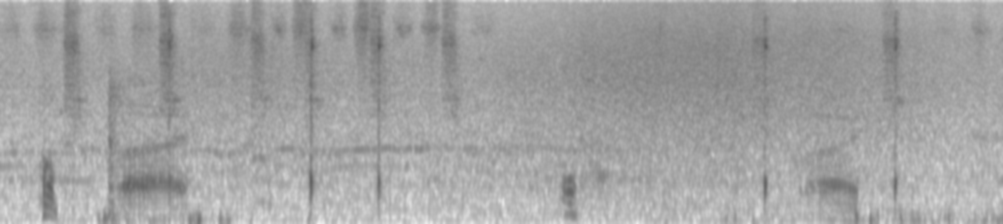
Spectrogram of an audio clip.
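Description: A floor pump hisses as air is pushed through it.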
